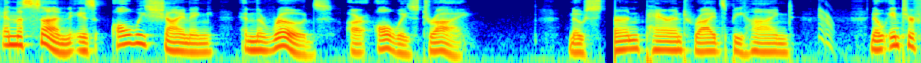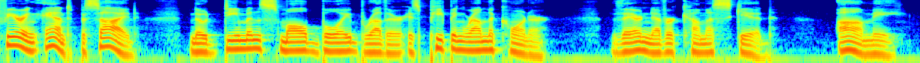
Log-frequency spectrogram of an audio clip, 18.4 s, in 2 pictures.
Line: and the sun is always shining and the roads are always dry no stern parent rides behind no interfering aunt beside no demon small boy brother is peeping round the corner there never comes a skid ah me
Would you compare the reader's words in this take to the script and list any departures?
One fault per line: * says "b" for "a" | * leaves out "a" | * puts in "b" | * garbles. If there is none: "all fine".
* says "come" for "comes"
